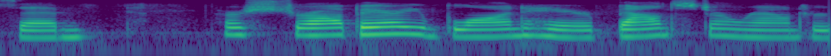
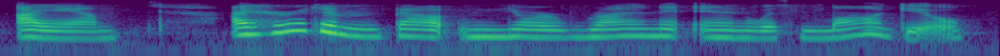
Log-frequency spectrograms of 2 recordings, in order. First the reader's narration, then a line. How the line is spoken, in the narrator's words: Princess Lolly said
